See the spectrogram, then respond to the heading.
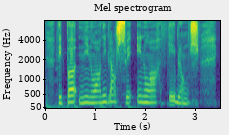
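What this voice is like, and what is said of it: Québécois French accent. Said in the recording (French): “je me suis comme rattachée à, à mon côté québécoise ... mais mon accent, c'est mon identité et j'en suis fière, donc je l'ai gardé”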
